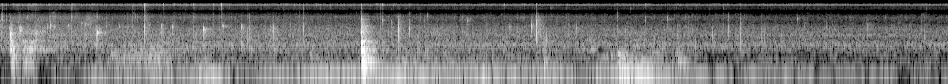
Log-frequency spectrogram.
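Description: Egg malpua batter frying in hot ghee in a pan, sizzling with many small crackling pops that die down slowly. A spatula strikes the pan once with a sharp knock about three and a half seconds in.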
